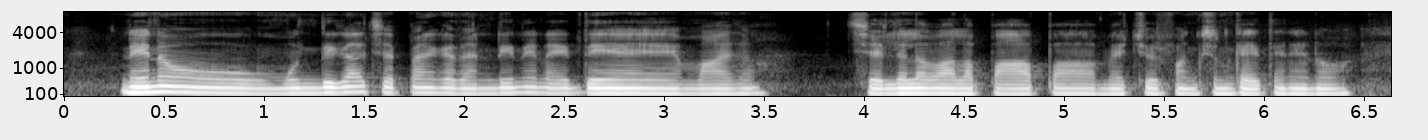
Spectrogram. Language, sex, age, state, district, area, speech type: Telugu, male, 60+, Andhra Pradesh, Kakinada, rural, spontaneous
